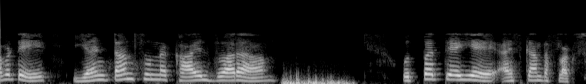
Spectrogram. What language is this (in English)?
Telugu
